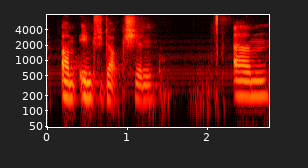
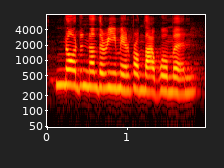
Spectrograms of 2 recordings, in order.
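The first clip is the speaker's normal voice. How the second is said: high, loud exasperated wail; mock scream; 9 semitones higher, 7 dB louder than usual. Organiser woken at two A M by emails, mock screaming. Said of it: "at two A M screaming".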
